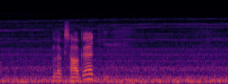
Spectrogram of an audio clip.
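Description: Honda Jet turbofan engines spooling up toward takeoff power, a steady low broadband roar with a faint high whine running throughout, while a voice speaks briefly over it near the start.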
